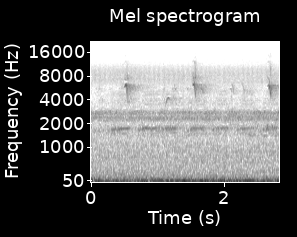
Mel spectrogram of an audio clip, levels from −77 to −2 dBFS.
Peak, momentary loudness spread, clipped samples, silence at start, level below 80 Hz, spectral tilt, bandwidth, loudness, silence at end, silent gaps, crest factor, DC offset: -16 dBFS; 3 LU; under 0.1%; 0 s; -30 dBFS; -2.5 dB/octave; 15.5 kHz; -32 LUFS; 0 s; none; 12 dB; under 0.1%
